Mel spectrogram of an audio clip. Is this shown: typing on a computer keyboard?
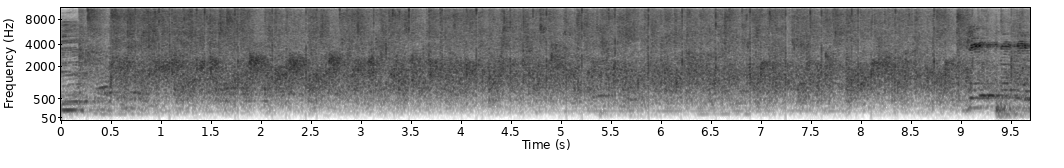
no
